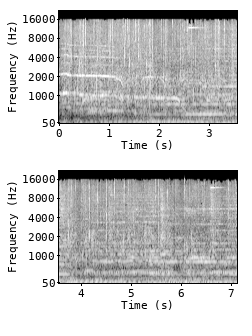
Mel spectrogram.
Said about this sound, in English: why don't we give them all a big warm round of applause?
